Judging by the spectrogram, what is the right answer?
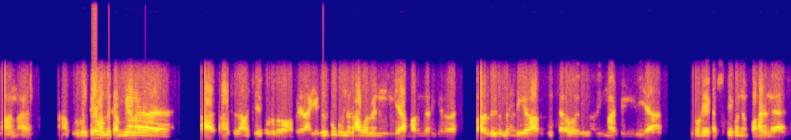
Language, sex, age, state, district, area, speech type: Tamil, male, 18-30, Tamil Nadu, Tiruvannamalai, urban, conversation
